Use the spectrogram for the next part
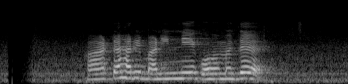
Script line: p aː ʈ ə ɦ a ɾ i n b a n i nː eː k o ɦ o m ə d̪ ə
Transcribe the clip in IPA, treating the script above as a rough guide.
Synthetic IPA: k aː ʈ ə ɦ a ɾ i b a n i nː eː k o ɦ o m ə d̪ ə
